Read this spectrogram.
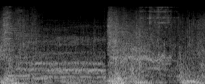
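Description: A blade strikes flesh with a wet thud.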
